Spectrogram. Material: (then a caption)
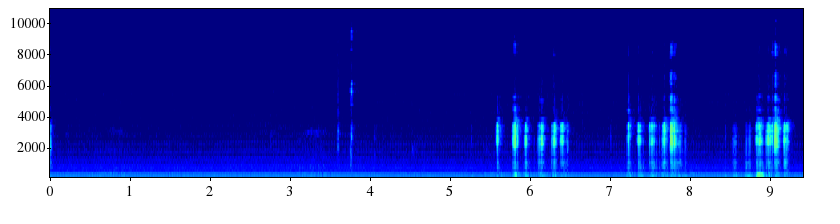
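Coated card. A red-handled stylus scratches fur strokes into a flat, thin black-coated foil scratch art card with a tiger design, heard up close. After a quiet stretch with a steady low hum and a couple of faint ticks, three clusters of short, bright, dry scratches come in quick succession. Each stroke ends almost instantly.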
